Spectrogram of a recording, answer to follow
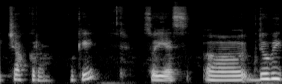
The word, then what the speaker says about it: chakra: Okay, so like how, yes, about how do you say like cello or chavata? Okay, that's how you say chakra.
